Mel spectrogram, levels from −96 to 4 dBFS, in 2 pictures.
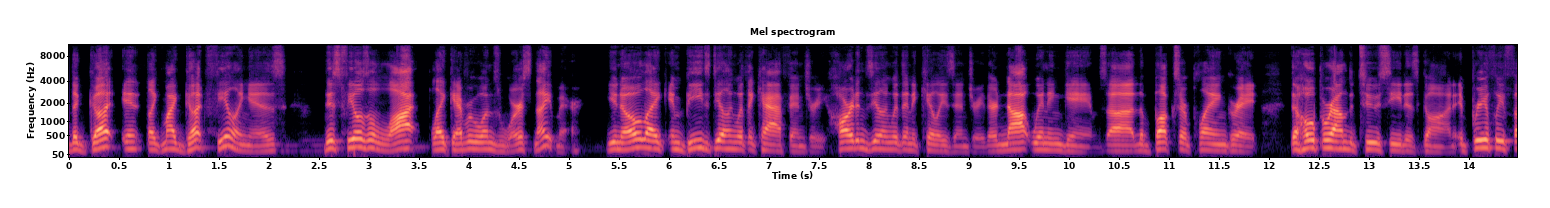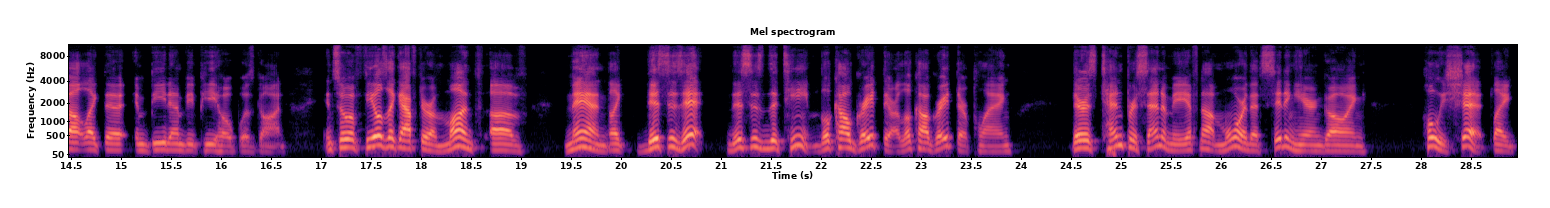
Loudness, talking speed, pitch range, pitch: -24 LUFS, 210 wpm, 130-180 Hz, 155 Hz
